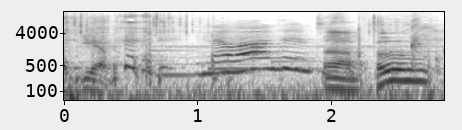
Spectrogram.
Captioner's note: babbles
